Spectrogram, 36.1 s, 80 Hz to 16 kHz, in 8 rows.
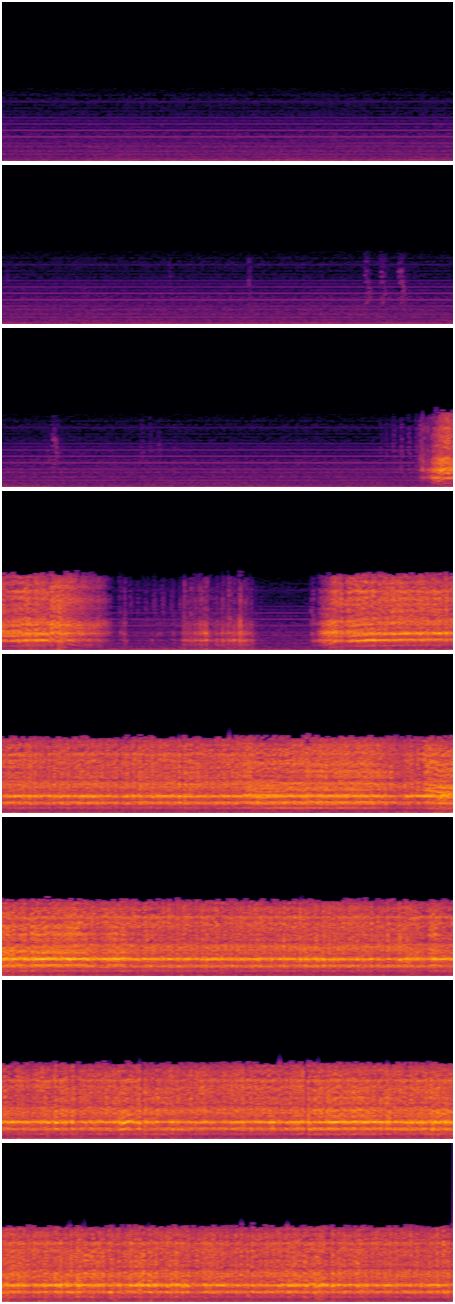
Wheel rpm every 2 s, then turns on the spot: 0, 0, 0, 0, 0, 0, 30, 30, 90, 160, 160, 160, 160, 160, 160, 160, 160, 160.
14-16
